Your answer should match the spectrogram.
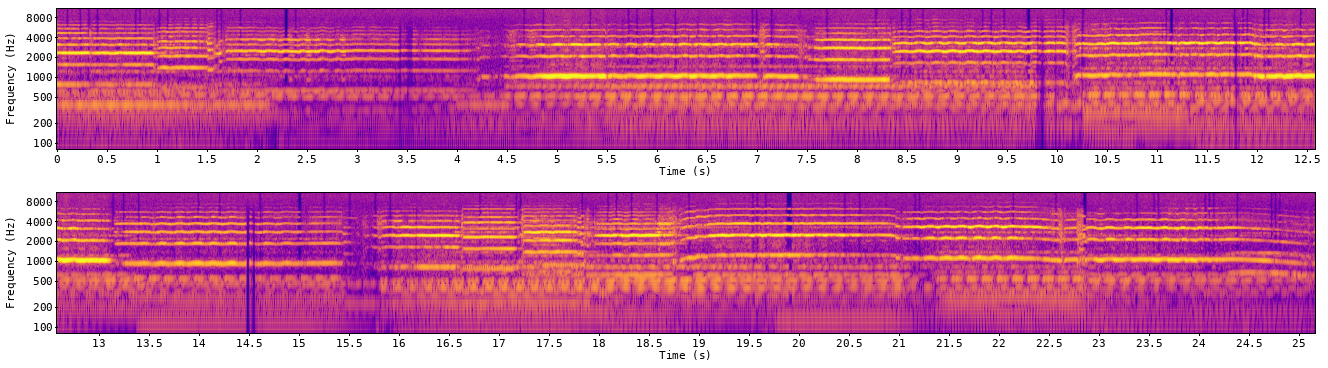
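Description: Violin and organ duet playing a hymn: the violin holds long notes with vibrato over sustained organ chords.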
